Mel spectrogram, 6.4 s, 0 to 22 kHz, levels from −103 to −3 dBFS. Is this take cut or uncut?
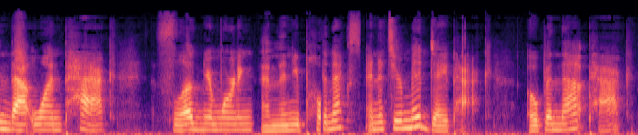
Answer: cut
